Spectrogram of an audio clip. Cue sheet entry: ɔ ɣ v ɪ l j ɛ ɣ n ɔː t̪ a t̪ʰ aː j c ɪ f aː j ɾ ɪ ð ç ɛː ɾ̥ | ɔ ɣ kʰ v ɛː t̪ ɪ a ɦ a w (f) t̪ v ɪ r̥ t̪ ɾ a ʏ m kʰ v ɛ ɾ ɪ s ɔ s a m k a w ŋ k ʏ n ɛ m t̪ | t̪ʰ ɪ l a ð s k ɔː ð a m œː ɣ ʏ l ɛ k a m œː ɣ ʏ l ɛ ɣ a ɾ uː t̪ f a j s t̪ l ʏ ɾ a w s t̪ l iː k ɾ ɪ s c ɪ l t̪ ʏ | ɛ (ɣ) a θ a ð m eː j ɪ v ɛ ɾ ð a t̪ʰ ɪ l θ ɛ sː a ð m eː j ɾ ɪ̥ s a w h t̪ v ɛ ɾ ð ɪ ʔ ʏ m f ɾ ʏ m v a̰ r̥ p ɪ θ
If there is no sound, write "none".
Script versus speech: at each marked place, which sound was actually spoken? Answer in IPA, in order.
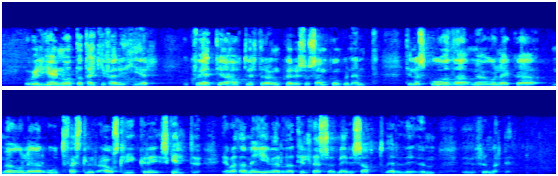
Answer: h, v

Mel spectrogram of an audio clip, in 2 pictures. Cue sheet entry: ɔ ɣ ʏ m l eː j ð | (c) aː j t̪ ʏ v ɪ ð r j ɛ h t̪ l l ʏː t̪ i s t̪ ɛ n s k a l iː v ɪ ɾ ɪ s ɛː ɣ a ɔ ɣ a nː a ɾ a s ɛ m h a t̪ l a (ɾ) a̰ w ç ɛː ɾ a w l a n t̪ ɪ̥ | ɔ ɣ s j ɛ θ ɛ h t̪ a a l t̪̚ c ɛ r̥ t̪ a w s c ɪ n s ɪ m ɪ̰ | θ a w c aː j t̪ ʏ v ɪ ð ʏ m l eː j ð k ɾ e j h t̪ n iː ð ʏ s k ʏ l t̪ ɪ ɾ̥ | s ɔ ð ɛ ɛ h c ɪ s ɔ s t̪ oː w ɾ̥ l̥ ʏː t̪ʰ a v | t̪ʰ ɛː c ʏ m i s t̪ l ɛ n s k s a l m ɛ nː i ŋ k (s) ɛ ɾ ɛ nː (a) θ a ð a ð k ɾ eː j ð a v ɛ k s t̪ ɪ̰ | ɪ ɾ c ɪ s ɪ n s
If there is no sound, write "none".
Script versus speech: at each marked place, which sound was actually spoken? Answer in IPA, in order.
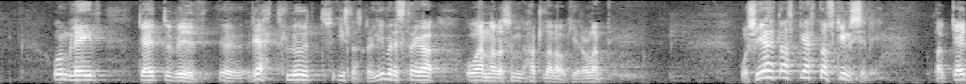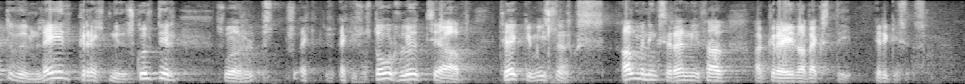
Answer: c, ɾ, s, i

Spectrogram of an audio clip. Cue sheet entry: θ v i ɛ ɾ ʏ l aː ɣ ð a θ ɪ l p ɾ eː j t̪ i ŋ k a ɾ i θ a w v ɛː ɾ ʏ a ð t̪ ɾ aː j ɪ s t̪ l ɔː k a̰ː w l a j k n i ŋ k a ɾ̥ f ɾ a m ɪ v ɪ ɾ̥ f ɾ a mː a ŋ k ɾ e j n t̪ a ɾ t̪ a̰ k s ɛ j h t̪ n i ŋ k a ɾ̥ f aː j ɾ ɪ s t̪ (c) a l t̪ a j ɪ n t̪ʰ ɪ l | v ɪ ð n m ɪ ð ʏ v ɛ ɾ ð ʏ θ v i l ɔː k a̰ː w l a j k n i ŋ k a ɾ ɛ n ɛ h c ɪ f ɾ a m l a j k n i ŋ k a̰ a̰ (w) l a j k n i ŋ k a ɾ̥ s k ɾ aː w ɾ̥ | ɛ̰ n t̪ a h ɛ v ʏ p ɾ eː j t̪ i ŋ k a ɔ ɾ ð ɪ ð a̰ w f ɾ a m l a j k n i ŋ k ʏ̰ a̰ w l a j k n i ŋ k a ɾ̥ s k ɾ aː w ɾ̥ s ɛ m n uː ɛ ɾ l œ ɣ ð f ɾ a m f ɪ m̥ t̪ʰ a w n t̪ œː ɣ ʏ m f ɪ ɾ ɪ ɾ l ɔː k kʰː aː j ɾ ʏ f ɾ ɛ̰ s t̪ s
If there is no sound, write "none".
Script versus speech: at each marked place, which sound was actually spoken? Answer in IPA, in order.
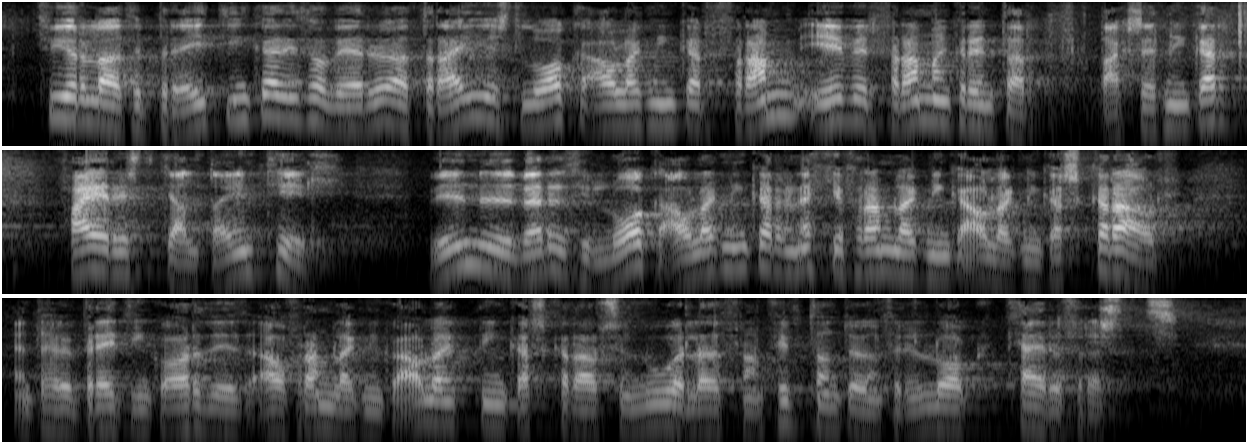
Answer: c, w

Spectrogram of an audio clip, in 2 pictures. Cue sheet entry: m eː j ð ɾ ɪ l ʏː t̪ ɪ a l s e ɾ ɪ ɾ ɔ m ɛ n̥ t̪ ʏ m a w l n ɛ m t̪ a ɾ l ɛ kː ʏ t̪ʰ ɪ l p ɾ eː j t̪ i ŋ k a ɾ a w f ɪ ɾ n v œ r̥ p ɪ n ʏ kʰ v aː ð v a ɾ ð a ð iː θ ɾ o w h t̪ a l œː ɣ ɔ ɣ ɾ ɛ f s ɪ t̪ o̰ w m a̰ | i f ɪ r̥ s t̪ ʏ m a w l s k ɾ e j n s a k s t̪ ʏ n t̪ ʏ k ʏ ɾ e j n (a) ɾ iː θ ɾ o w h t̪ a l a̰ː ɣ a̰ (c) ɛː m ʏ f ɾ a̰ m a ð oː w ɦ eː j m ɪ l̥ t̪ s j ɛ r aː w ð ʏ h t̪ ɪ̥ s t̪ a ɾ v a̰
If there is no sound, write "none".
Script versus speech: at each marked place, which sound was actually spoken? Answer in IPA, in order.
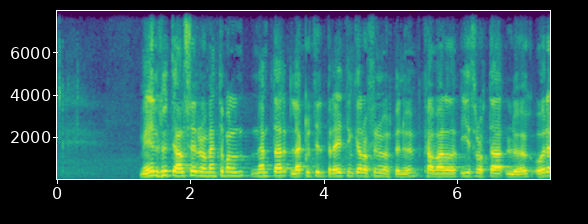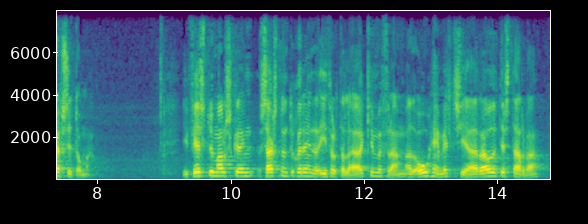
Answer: a, cʰ

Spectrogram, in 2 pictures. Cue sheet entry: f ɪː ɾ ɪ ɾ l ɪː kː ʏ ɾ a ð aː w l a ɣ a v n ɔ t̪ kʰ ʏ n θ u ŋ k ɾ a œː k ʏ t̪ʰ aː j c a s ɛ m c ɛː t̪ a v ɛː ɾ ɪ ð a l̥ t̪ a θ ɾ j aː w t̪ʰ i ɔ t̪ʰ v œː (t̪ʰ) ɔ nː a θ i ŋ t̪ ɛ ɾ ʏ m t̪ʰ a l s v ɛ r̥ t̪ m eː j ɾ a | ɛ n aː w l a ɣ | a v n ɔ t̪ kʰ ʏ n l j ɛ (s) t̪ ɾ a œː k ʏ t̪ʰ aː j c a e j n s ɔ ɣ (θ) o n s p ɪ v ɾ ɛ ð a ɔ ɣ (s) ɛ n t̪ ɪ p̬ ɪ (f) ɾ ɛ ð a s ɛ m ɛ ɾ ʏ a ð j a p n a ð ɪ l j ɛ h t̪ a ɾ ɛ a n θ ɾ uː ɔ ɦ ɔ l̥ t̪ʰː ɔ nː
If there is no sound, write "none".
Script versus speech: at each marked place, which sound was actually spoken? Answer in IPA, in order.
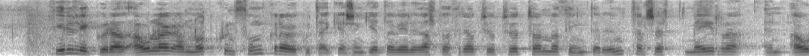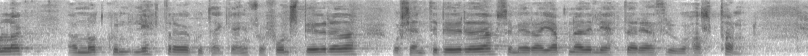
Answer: t̪ʰ, h, f, s, v

